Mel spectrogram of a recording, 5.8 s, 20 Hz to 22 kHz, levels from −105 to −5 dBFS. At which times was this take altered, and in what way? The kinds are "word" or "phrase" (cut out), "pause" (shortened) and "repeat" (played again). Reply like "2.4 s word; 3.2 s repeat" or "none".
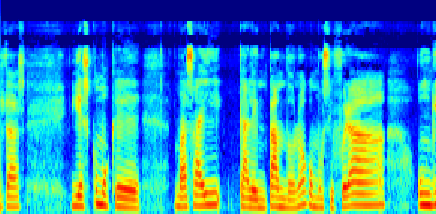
none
